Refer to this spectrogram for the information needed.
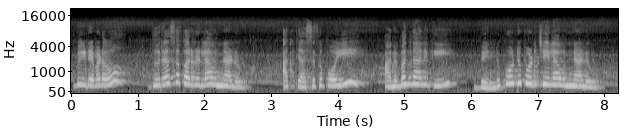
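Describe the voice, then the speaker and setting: A woman's voice: sits high, expressive, unhurried, long pauses, darkish tone, echoey room, far from the mic, slight background noise. A woman voicing a carefree, judgmental golden fish musing to itself in a children's storybook tale. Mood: disapproving, breezy.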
